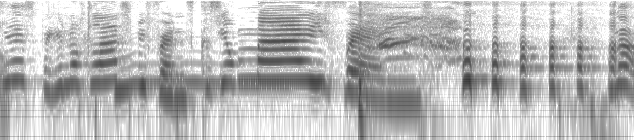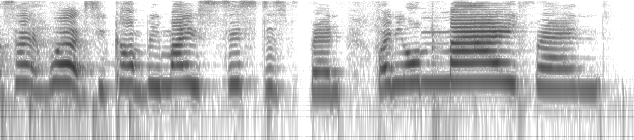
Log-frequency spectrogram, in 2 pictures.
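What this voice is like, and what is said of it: Funny put-on character voice. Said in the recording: “I might do the rest of the show in that voice. ... It's a very funny voice. It's a very, very funny ... voice.”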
